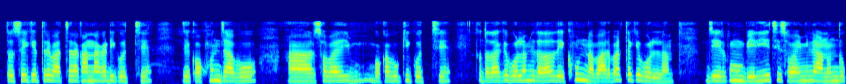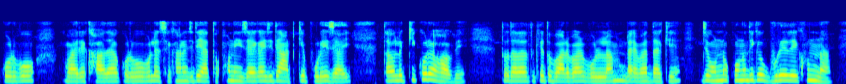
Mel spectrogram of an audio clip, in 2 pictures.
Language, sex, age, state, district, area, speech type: Bengali, female, 45-60, West Bengal, Nadia, rural, spontaneous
